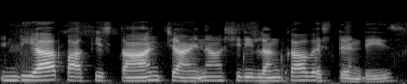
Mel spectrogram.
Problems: background sounds at intervals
